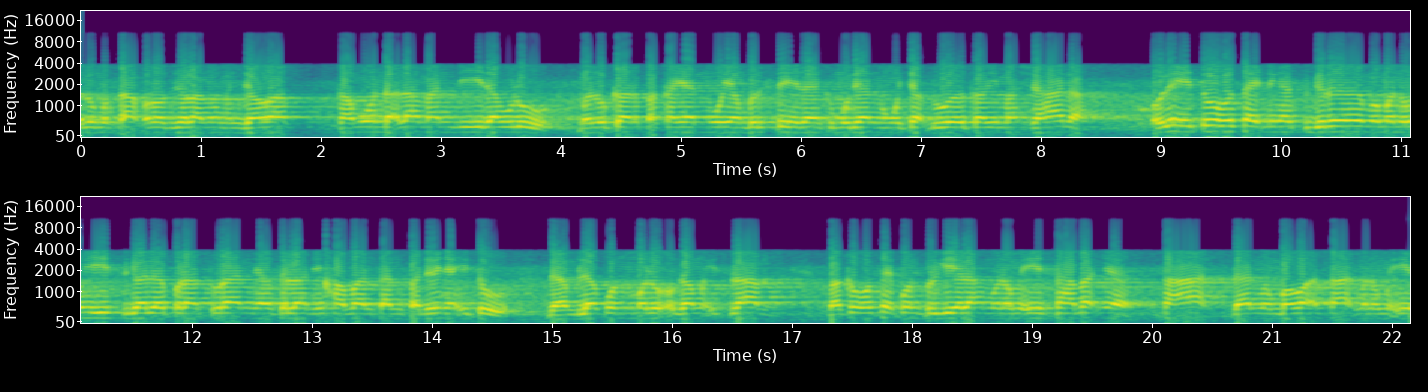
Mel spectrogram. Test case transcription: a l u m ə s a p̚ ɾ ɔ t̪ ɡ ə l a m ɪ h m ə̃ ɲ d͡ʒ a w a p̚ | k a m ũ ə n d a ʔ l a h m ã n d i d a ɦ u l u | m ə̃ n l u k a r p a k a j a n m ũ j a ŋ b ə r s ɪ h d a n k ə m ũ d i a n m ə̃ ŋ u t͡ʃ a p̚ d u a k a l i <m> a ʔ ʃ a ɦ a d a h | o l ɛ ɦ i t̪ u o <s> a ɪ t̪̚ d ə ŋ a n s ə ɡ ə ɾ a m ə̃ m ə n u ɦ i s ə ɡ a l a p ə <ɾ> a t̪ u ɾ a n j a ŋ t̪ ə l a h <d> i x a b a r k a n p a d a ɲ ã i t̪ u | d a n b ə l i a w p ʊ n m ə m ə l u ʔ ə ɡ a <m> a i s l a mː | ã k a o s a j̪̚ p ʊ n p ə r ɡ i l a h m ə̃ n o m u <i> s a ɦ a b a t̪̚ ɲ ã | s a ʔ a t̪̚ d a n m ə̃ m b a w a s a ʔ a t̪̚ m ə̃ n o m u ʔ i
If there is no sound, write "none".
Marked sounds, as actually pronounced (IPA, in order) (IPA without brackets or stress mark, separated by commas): m, s, ɾ, d, m, i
